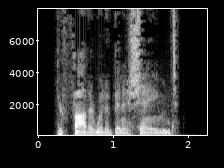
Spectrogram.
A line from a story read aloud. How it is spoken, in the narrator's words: she snaps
